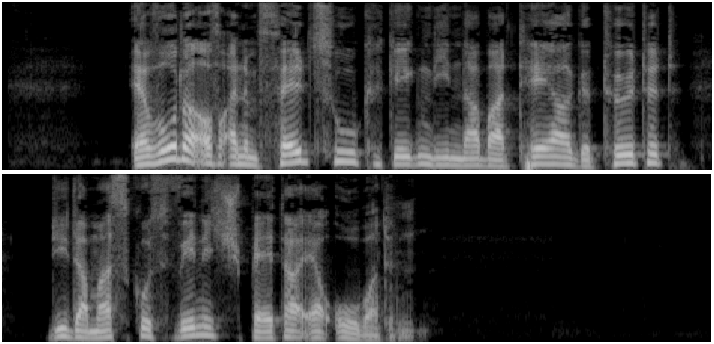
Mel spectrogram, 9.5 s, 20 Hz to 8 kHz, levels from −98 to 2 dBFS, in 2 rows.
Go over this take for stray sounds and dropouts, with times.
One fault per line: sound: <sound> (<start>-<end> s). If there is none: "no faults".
no faults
